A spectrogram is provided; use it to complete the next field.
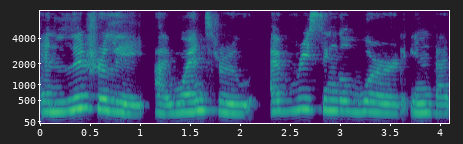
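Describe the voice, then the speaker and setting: This woman speaks with a Gujarati accent. Her pitch is fairly high. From India, Gujarat (Ahmedabad). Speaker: guest speaker, computer science professional. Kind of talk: talk to an audience. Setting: interactive session with audience.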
